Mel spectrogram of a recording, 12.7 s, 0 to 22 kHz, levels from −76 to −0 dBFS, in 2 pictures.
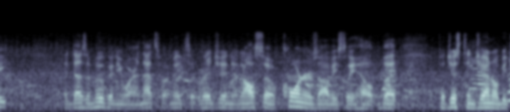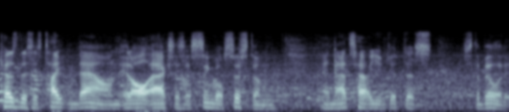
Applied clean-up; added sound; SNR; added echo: none; none; none; none.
